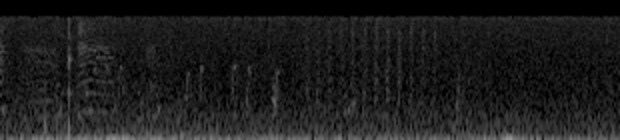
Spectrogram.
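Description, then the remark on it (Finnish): Degus give small, high squeaking chirps, a few scattered peeps and short trills, faint, over a steady low rumble of background noise, a little like tiny birdsong. “Nyt sieltä kuuluu jotain. Tuollaista ihan pieni niin kuin vinkumista.”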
